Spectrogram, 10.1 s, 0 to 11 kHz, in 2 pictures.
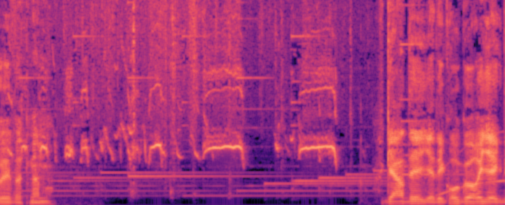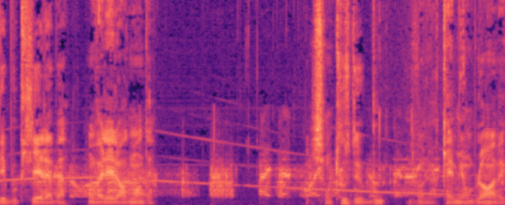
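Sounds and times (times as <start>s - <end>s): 
speech: 0.0s - 0.8s, 3.8s - 6.7s, 8.2s - 10.0s
chicks peeping: 0.0s - 3.6s
steady tones: 0.0s - 10.0s.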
